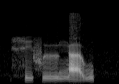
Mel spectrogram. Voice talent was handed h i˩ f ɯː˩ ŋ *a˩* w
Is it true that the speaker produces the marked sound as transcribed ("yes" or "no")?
no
